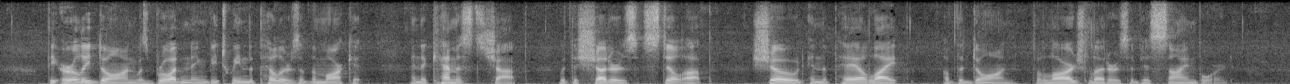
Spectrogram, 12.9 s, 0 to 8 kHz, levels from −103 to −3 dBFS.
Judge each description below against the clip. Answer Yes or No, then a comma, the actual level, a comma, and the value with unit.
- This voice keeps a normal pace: Yes, average, 160 wpm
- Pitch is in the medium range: No, low, 100 Hz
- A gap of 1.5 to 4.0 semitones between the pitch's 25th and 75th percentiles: No, average, 4.4 semitones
